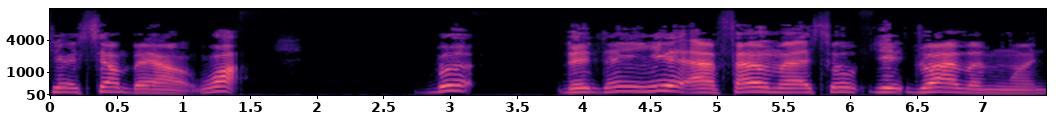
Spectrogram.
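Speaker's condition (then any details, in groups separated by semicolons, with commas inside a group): Cerebral palsy; from birth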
